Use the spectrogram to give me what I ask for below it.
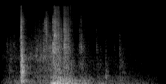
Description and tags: Winter - Closing Metal Screen Door
Closing a metal screen door through the snow. I'm not picky; I just want to see what this is used in.
metal, opening, screen, windows, rusty, creak, old, door, open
